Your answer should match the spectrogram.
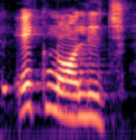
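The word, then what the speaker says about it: acknowledge: नॉलेज यहां पर आप सी का साउंड यहां पर नहीं करोगे क्योंकि यहां पर कहा गया है देखो अगर आपका के और क्यू के पहले सी आएगा तो वहां पर आपका सी क्या रहेगा साइलेंट रहेगा तो यहां पर सी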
